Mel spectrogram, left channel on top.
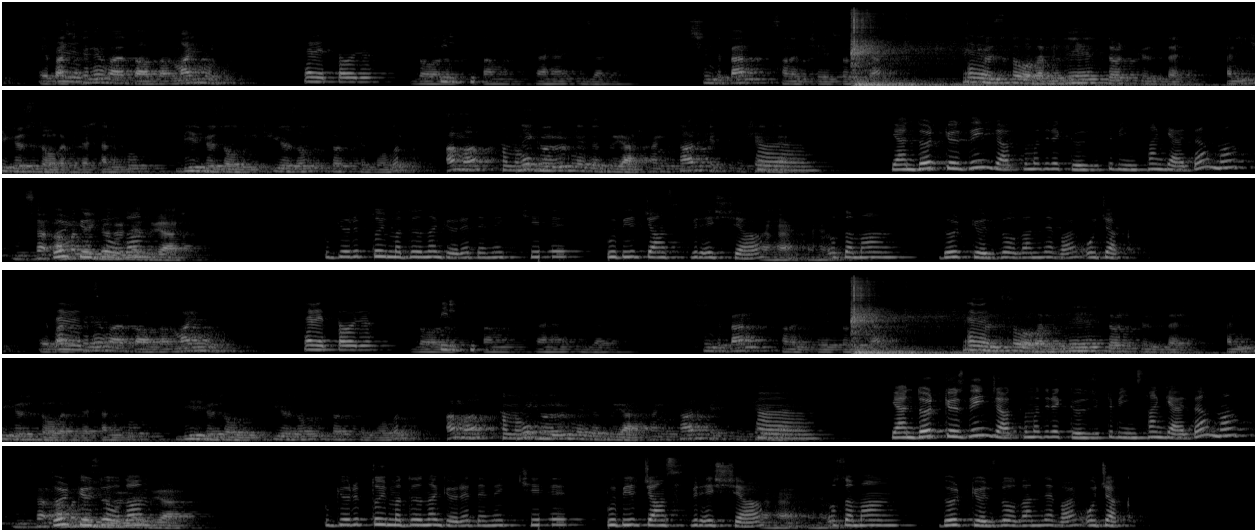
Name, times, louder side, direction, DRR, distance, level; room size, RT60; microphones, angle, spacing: voice 1, 0.4-2.2 4.1-4.5 4.8-5.1 5.3-6.1 6.9-8.9 9.6-11.8 12.2-14.0 14.3-17.3 17.7-20.4 25.2-26.8 32.6-33.4, equal, 60° left, 6 dB, 7.4 m, -43 dB
voice 2, 3.0-3.8 4.4-4.6 9.7-9.9 17.5-17.8 20.1-20.7 21.4-24.9 25.6-26.6 28.3-30.7 31.1-32.7 33.3-34.0 34.4-36.3, right 2 dB, 35° right, 16 dB, 1.0 m, -39 dB
sound 1, 8.5-12.5 12.9-13.1, equal, 5° left, 4.7 m, -44 dB
29.0 x 17.0 x 9.0 m, 0.72 s
head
